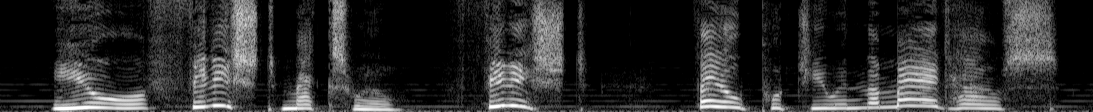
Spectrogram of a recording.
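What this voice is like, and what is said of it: Ventriloquist dummy character voice. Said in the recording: “Don't do that voice, Archie. Not Hugo.”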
